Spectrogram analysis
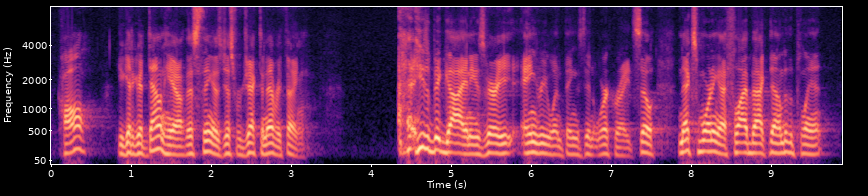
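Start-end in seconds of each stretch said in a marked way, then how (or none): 0.2-3.3 put-on Southern Mississippi accent. Retelling a phone call from the plant manager, in a Mississippi accent. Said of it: "I'll do my best Mississippi accent".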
